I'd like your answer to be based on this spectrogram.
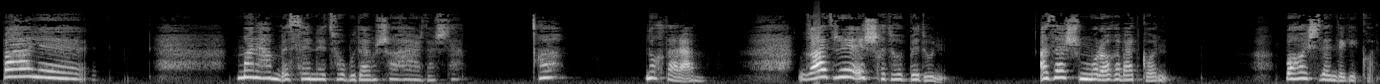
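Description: A self-pitying aging diva of the stage, as a woman reader puts her on, stretching her words into theatrical sighs and repetitions. Her voice is husky and fairly high, and it swings widely up and down. She sounds like a storybook grande dame. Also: expressive. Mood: dramatic, self-pitying. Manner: theatrical, drawn-out sighing repetitions.

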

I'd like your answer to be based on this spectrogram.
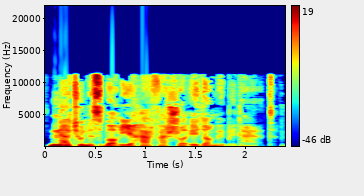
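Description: A man narrating a war story as an animated storyteller. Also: deep voice, breathy edge, dry recording, studio quality. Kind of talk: scripted audiobook narration.

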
